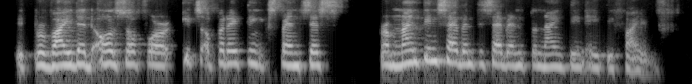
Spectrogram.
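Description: A woman's fairly high, somewhat breathy voice with a dark, mellow tone, ordinary pitch variation and a very slow pace. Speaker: former research center director. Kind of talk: speaker introduction.

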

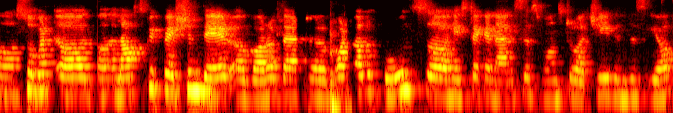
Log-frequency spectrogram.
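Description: A woman speaks with fairly even intonation. There is light background noise and audible room echo. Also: medium pitch for a woman, moderate pace. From India. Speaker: health channel host. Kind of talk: scripted introduction; interview. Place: office.

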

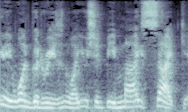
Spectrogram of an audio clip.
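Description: This man speaks at a fairly slow pace in a fairly high pitch. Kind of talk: comic overacting. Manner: pompous, boastful, breezy.

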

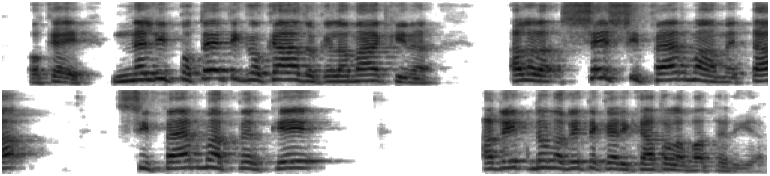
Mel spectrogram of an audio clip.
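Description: A man's raised, projected voice, high in pitch with a bright, sharp tone, at a fairly slow pace with long, frequent pauses against a quiet background. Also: lively intonation. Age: 60s. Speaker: company owner presenting products; presenter. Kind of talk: product presentation with Q&A. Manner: assertive. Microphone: webcam.

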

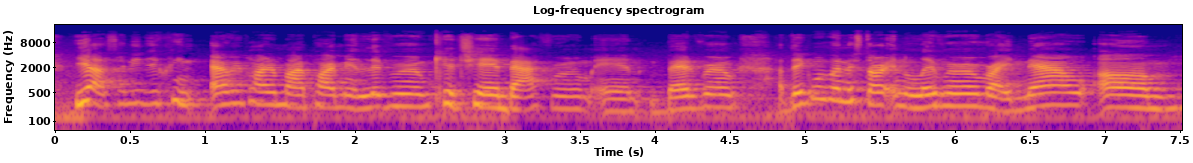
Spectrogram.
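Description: With light background noise, a woman talks with hardly any pauses and ordinary pitch variation. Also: fairly quick pace. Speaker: vlogger. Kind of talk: casual vlog chat. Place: home room. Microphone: phone near.

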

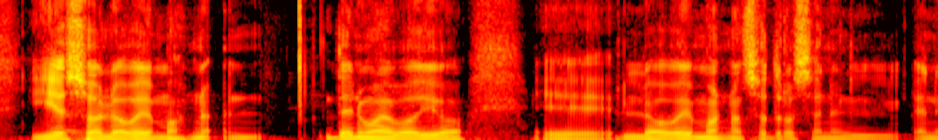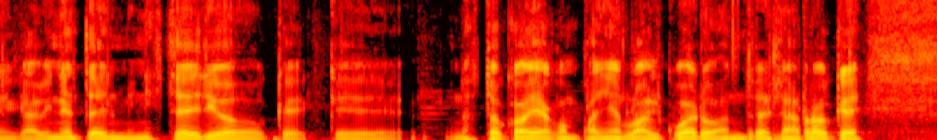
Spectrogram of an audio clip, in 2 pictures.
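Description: With faint music in the background, a man speaks in a very deep, low pitch and fairly even intonation. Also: moderate pace. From Maipú, Buenos Aires province, Argentina; Buenos Aires province, Argentina. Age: 20s. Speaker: provincial government official; guest. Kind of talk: casual interview chat. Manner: halting, many fillers and repeated words. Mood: calm, thoughtful. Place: studio. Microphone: studio mic.

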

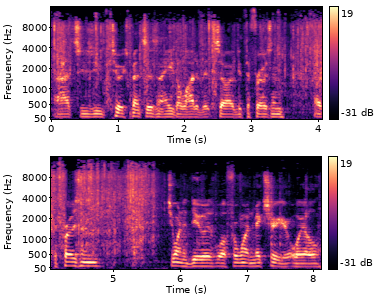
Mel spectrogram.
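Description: Against noticeable background noise, a man talks at a moderate pace with hardly any pauses. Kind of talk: tutorial. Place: kitchen. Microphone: camera far.

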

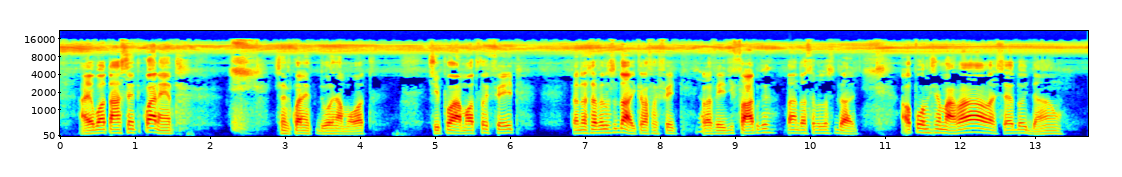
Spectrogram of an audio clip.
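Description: Against a quiet background, a man at medium pitch speaks with ordinary pitch variation and long, frequent pauses, the sound dry with no echo. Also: moderate pace. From Brazil. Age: 20s. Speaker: motorcycle vlogger; motorbike vlogger. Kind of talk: casual vlog monologue. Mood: motivational, defiant. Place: open country. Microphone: phone near.

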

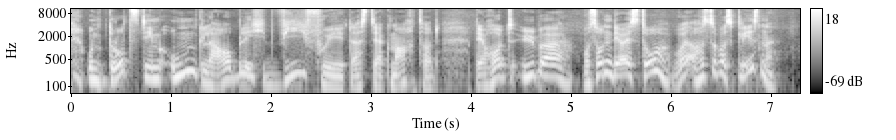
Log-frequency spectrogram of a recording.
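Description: A man with a Bavarian accent talks at a very slow pace with vocal fry, very wide pitch swings and very even loudness. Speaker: podcast host. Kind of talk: podcast conversation.

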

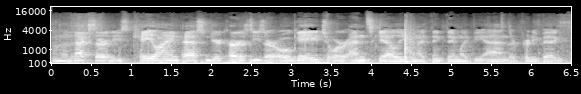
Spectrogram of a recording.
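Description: With hardly any pauses, a man speaks at a moderate pace and ordinary pitch variation against noticeable background noise. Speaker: reseller showing a haul. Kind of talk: casual haul video commentary. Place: home room. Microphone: phone near.

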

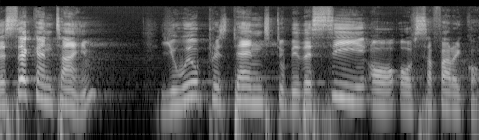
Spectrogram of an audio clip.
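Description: Over a quiet background, a man talks at a moderate pace in a high pitch with very wide pitch swings. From Zambia. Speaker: stand-up comedian. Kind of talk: stand-up comedy set. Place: stage. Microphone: handheld.

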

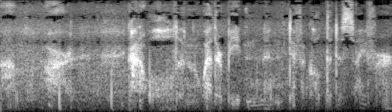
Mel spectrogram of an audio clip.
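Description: Whispered speech comes through with noticeable background noise. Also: moderate pace. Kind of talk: ASMR outdoor walk narration. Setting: outdoors. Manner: soft-spoken, whispered.

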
